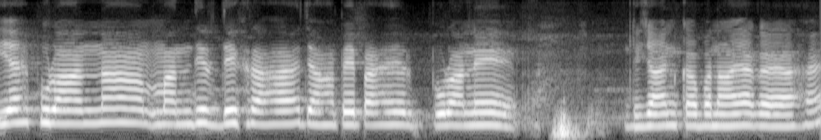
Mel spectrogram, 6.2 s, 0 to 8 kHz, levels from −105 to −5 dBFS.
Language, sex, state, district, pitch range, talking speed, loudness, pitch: Hindi, female, Odisha, Khordha, 220-250 Hz, 145 wpm, -15 LUFS, 235 Hz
